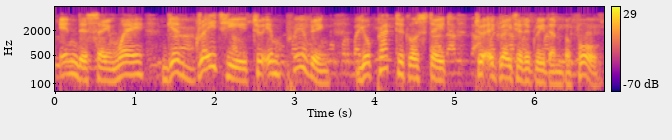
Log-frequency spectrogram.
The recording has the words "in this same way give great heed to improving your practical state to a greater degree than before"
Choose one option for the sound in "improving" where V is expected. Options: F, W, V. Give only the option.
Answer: V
